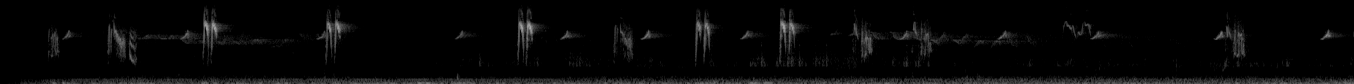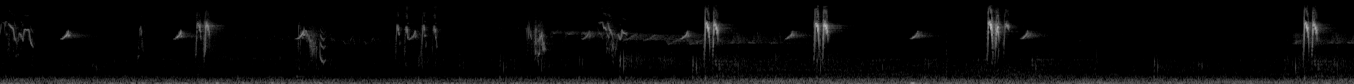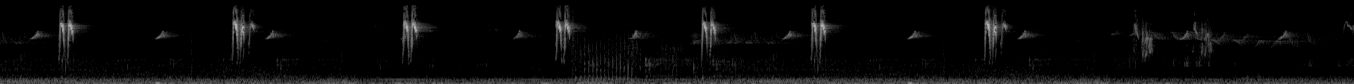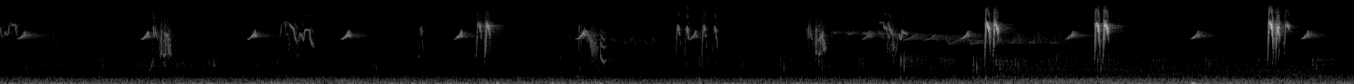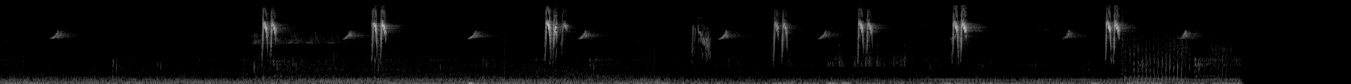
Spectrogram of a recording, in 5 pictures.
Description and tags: Västäräkki, viserrys / A white wagtail chirping, twittering on a rock, wings, some distant sounds in rhe bg (Motacilla alba)
Västäräkki ääntelee, visertää kivellä. Välillä siipien pyrähdys. Taustalla vähän muita ääniä. (Motacilla alba).
Paikka/Place: Suomi / Finland / Puruvesi
Aika/Date: 17.05.2001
